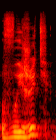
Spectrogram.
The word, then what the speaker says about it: выжить: As to the verb выжить, all its forms are stressed on the first syllable.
